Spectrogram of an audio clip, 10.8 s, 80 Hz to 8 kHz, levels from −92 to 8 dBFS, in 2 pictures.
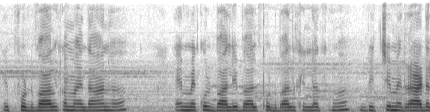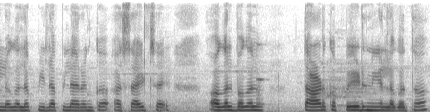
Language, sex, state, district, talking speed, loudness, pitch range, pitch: Hindi, female, Uttar Pradesh, Varanasi, 175 wpm, -22 LUFS, 225-245 Hz, 235 Hz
